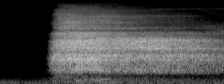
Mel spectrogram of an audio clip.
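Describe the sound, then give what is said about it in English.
A deep breath during a guided breathing exercise: after brief silence, one long, airy rush of breath starts abruptly and holds steady for nearly two seconds, alone and without talk. “huge breath in. Release the tongue with the exhale. Again.”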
